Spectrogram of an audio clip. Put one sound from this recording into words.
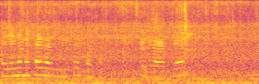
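A woman talks nearby in a casual tone.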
